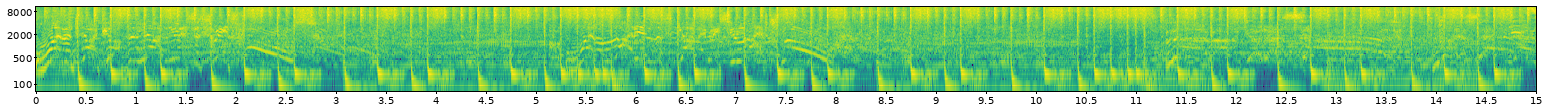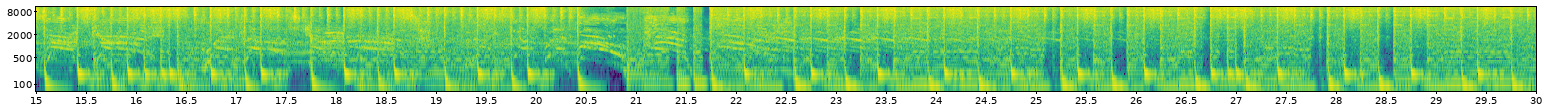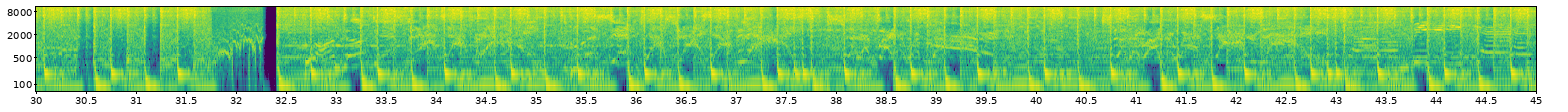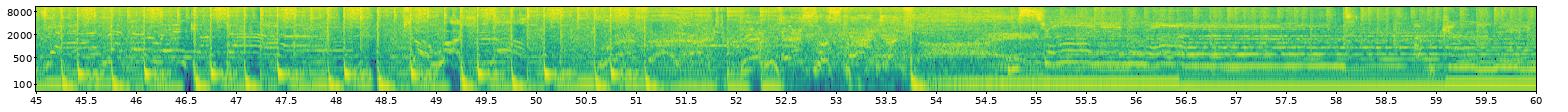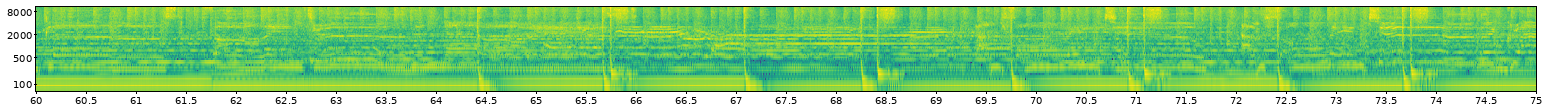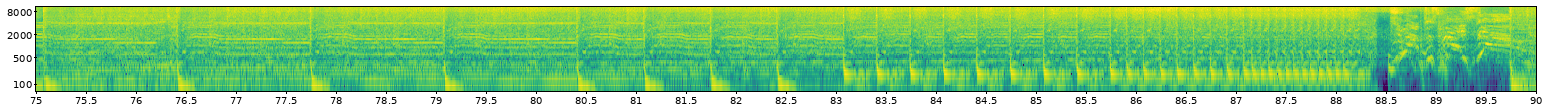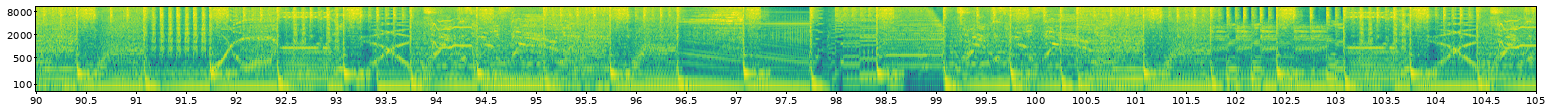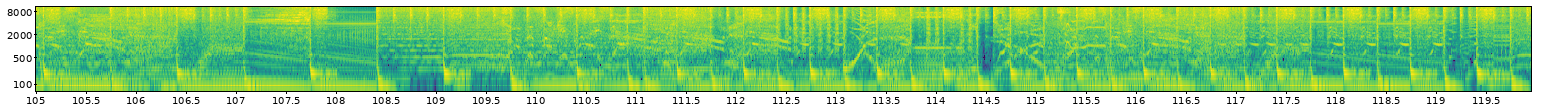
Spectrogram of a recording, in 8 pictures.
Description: BPM90-180
Audio QualityPerfect (High Quality)
Comments[DRUMSTEP]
